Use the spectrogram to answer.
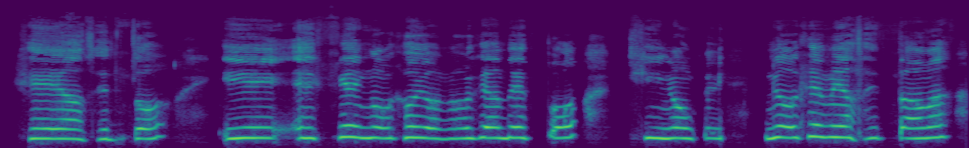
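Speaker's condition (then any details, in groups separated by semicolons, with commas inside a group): Cerebral palsy; unchanged since earlier assessment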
